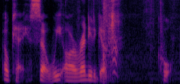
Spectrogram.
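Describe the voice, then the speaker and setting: A man's voice: mid-range voice, lively intonation, normal speed, gravelly, darkish tone, slight background noise. A man hosting a livestream with casual, rambling game commentary, addressing viewers and reading text aloud. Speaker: livestream host and gamer. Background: video game sound.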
